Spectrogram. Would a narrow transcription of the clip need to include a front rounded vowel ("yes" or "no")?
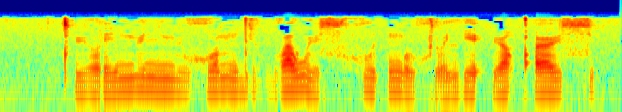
yes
